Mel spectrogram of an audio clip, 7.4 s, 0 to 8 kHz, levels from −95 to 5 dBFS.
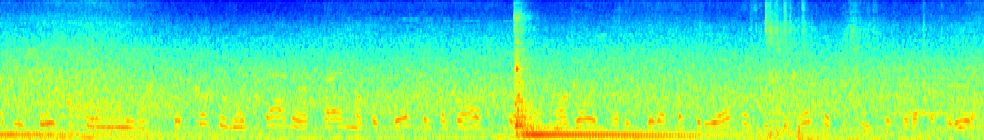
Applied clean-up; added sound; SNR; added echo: none; Car passing by / Traffic noise, roadway noise / Engine + Bowed string instrument; -4 dB; none.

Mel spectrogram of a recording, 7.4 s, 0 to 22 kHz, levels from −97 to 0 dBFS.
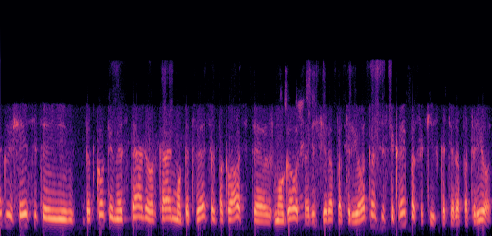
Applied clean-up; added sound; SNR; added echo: none; none; none; none.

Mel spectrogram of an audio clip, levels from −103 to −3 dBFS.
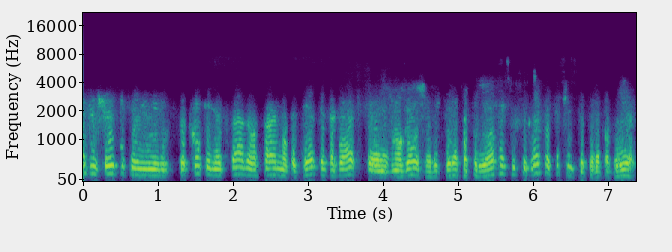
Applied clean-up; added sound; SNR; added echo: neural mask model Resemble Enhance denoiser.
